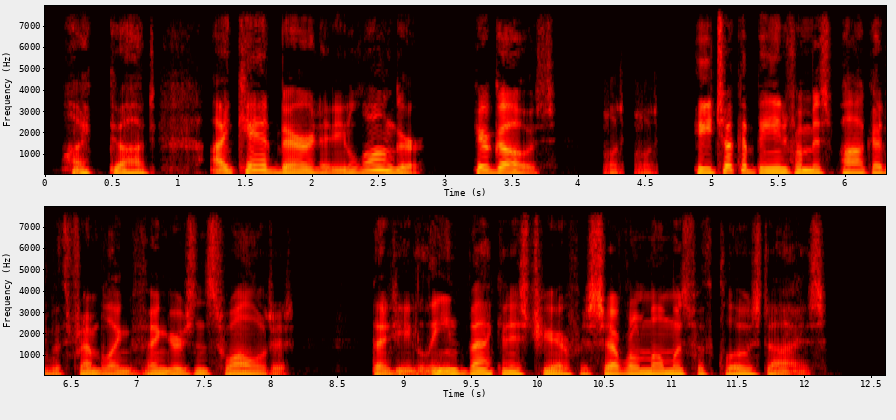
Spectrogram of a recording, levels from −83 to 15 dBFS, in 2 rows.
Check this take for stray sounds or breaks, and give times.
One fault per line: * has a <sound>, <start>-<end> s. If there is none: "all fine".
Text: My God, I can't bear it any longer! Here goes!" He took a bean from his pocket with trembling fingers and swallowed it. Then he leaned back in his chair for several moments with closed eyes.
* has a laugh, 4.2-4.6 s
